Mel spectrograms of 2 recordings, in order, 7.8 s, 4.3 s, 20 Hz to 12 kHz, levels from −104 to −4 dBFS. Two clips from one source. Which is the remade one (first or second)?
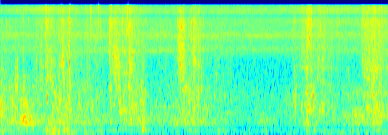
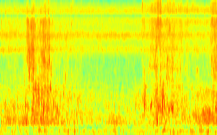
second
